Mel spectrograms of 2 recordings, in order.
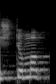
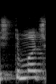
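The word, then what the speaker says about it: stomach: silence है यहां पे स्टमक पढ़ते हैं ना कि स्टमच पढ़ते हैं तो इस तरीके से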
